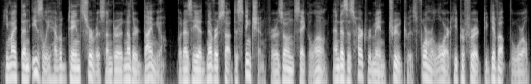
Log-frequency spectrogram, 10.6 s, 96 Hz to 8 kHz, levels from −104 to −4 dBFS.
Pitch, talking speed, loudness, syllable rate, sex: 105 Hz, 220 wpm, -18 LUFS, 5.9 syllables/s, male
